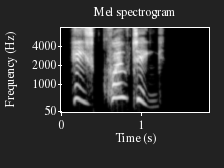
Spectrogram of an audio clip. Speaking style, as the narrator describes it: he shouted

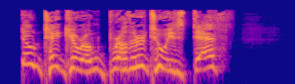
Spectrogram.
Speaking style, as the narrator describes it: shouted

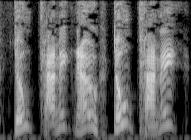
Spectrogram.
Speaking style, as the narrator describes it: Hagrid was soon yelling

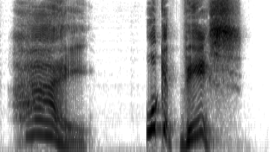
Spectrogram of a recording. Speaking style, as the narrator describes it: Max exclaims

